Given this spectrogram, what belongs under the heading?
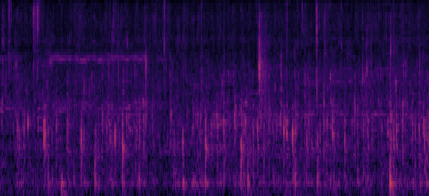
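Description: Turkey wings fry in a pan on a low flame, a quiet steady sizzle with scattered small crackles and pops throughout.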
